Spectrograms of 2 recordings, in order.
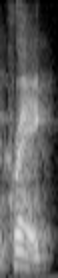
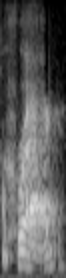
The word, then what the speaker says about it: Craig: little try here elijah craig which i always pronounce crag because i don't know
